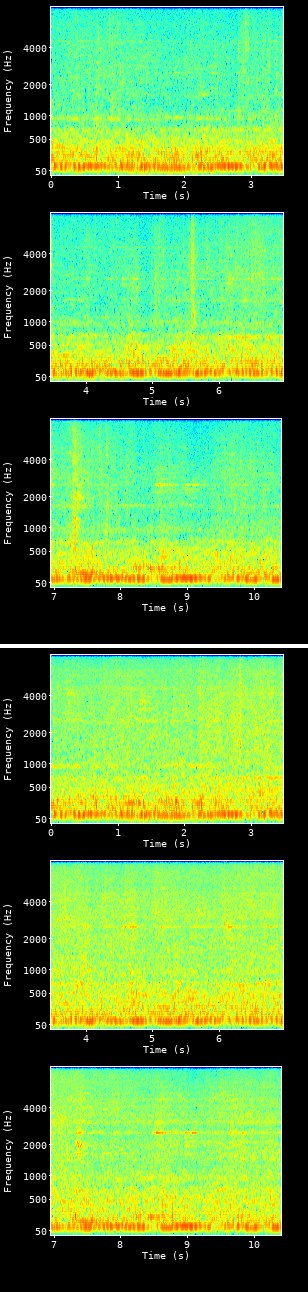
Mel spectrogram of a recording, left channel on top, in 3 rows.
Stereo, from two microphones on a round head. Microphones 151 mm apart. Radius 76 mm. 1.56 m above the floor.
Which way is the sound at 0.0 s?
75° right (ahead or behind).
